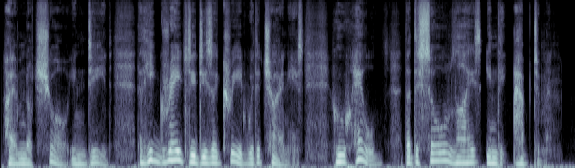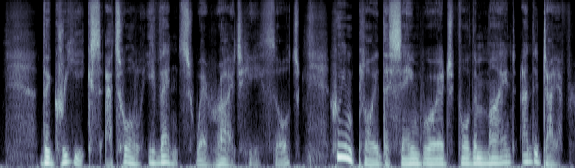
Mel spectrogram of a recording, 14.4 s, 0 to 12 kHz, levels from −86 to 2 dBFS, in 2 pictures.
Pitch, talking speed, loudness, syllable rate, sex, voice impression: 110 Hz, 170 wpm, -20 LUFS, 4.5 syllables/s, male, very masculine, slightly young, slightly thick, slightly relaxed, powerful, slightly dark, soft, slightly muffled, fluent, cool, intellectual, slightly refreshing, slightly sincere, slightly calm, slightly friendly, slightly reassuring, unique, slightly elegant, wild, slightly sweet, lively, slightly strict, slightly intense, slightly modest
